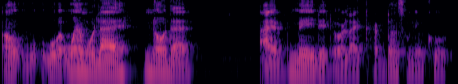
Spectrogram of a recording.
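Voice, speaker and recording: Rambling podcast host in a roomy space. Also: male voice, fairly low pitch, level tone, measured pace, darkish tone. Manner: rambling, full of "like" and repeated words. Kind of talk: casual chat. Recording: roomy echo.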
